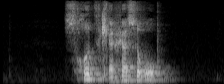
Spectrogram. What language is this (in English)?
Abkhazian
